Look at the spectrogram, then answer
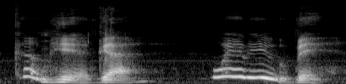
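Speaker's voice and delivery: smooth, silky, sugary, sweet sing-song voice. Reading a story aloud, the narrator voices a woman's line: silky, sweet voice. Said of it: "with a silky, sweet voice".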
